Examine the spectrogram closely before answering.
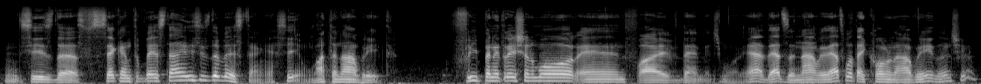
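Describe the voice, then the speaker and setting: A young Romanian man talks through a video game in English, his accent clear in every line. His commentary is loose and rambling, with blunt verdicts, a dry sarcastic streak and casual swearing. His voice sits at an ordinary middle pitch for a man. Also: sing-song, moderate pace. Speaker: gaming commentator.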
